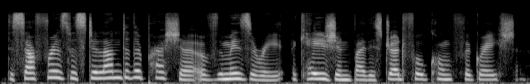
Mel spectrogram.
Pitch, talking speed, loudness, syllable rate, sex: 245 Hz, 170 wpm, -17 LUFS, 6.0 syllables/s, female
